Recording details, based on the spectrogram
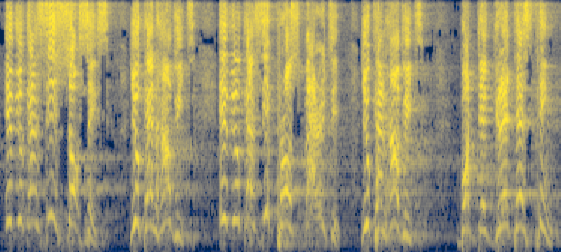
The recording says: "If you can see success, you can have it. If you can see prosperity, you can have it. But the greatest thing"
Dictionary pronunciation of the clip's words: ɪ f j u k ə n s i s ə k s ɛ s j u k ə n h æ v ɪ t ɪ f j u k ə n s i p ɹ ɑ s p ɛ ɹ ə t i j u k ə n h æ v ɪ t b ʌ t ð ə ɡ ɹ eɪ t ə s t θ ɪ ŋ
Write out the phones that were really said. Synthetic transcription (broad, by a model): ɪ f j u k ə n s i s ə s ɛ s j u k ə n h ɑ v ɪ t ɪ f j u k ə n s i p ɹ ɑ s p ɛ ɹ ə t i j u k ə n h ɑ v ɪ t b ʌ t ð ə ɡ ɹ eɪ t ə s t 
